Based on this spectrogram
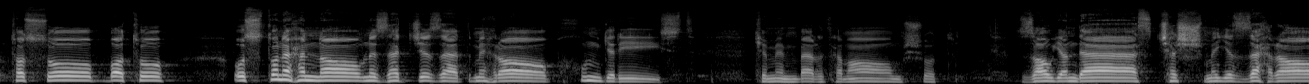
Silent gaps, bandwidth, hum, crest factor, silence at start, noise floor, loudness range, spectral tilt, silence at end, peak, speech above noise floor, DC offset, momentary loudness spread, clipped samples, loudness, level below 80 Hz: none; 15 kHz; none; 20 dB; 0.1 s; -58 dBFS; 10 LU; -5 dB/octave; 0 s; -6 dBFS; 33 dB; under 0.1%; 15 LU; under 0.1%; -25 LUFS; -74 dBFS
